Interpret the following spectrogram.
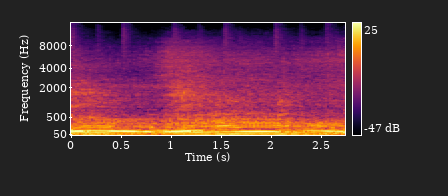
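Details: Honda Mobilio with a gearbox-side flywheel fault, heard before the flywheel is replaced: a harsh, uneven rumble with a rough clattery edge that wavers as the engine runs; the owner says it feels very rough, especially climbing hills; the flywheel is badly worn.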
